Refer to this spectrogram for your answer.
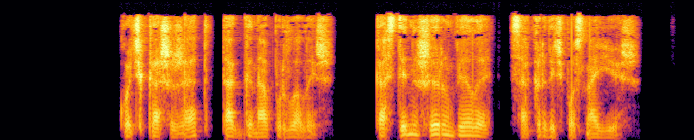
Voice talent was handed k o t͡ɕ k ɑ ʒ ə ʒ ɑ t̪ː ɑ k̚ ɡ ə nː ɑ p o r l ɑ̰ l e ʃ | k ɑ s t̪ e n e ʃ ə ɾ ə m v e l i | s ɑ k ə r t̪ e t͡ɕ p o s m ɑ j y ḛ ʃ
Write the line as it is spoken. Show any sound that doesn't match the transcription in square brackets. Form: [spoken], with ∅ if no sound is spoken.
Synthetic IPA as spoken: k o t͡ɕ k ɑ [ʃ] ə ʒ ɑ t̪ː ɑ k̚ ɡ ə [n] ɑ p [u] r l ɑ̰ l e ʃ | k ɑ s t̪ e n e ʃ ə ɾ ə m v e l [e] | s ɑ k ə r [d̪] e t͡ɕ p o s [n] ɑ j y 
